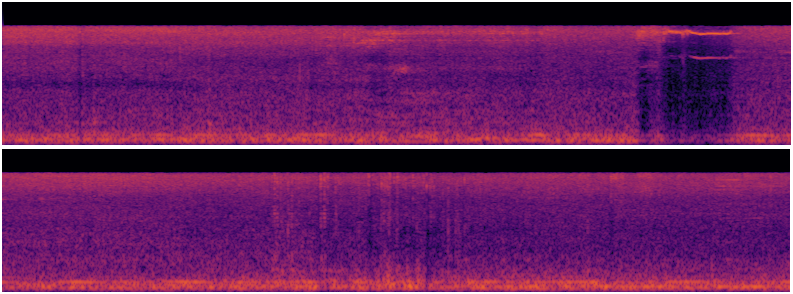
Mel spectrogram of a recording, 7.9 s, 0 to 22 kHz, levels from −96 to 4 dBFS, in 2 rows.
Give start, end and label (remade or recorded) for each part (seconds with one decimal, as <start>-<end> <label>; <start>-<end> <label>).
0.0-1.8 recorded; 1.8-2.7 remade; 2.7-7.9 recorded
